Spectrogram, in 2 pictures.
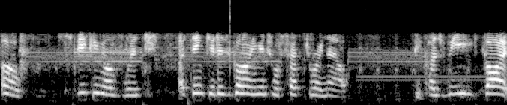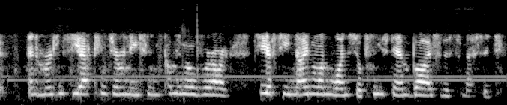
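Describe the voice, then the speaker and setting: Radio newsreader, played by a young man: halting bulletin delivery, swinging pitch, narrow phone-like sound with faint noise. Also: big pitch swings. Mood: newsy, hurried. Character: male New York AM radio news broadcaster. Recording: noisy, tinny phone-like radio.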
